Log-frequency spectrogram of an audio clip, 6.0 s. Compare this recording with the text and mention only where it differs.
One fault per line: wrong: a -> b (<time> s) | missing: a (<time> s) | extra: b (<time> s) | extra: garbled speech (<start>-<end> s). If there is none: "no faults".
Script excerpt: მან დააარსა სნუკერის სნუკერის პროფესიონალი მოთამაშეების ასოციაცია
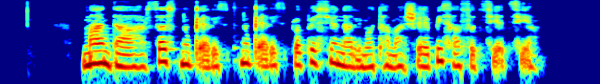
no faults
